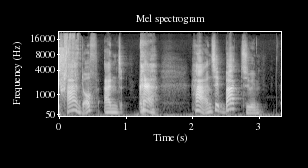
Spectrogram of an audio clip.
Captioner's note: ahem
